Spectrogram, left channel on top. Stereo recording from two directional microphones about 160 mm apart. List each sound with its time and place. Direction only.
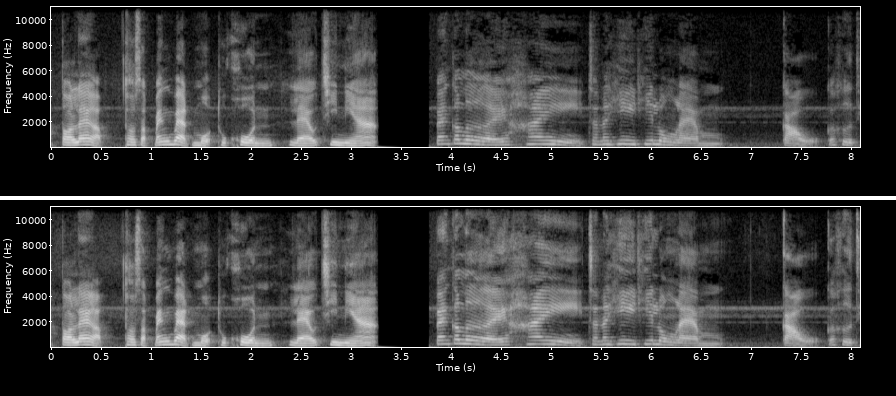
0.1 s speech: 10° left (ahead or behind)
